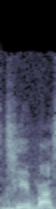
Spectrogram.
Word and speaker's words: Tiba: Hi guys, my name is Tiba Salvatore, T-I-B-A, Salvatore, S-A-L-V-A-T-O-R-E.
